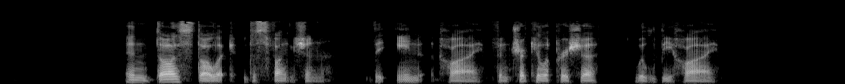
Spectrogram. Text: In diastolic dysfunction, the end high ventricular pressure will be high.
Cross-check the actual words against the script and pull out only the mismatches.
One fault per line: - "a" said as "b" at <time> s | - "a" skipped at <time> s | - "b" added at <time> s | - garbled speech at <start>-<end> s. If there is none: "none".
none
